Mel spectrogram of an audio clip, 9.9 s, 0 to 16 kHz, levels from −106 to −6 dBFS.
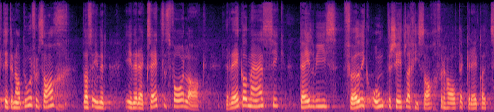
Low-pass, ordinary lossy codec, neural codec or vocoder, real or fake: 14.4 kHz; Opus, 64 kbps; none; real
